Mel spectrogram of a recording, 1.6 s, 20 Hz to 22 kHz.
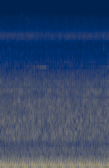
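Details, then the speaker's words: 1997 Nissan Big M pickup, BD25 2.5-litre four-cylinder direct-injection diesel: even, deep diesel clatter at idle, steady with no stumbles or misses; a normal, healthy idle. "ผมสตาร์ทเครื่องอยู่นะครับเดินเบาปกตินะเครื่องไม่มีสะดุดนะ"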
